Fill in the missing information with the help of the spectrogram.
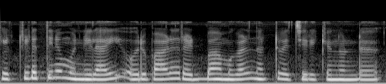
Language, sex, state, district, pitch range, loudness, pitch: Malayalam, female, Kerala, Kollam, 230-255 Hz, -14 LUFS, 240 Hz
